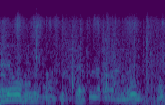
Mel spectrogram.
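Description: Faint, indistinct voices of people talking in the background, over a light hiss.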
